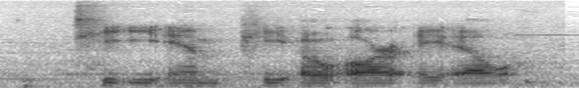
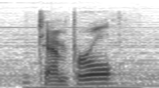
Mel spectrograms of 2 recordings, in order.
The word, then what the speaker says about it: temporal: had peeve with people pronouncing the word uh T like the um the lobe of your brain it starts with a t t e m p o r a l temporal instead of temporal yeah I'm not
